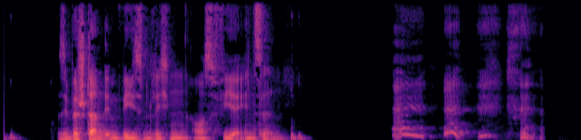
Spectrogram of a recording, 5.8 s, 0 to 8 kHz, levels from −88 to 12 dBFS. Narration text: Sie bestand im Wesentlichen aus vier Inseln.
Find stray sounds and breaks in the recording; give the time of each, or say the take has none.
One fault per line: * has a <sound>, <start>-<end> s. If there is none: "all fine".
* has a laugh, 3.9-5.5 s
